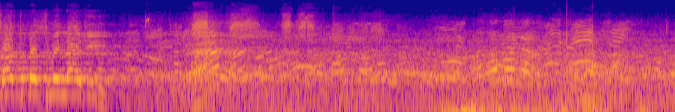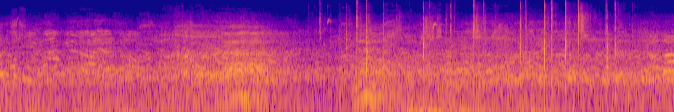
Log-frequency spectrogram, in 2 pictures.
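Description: A large crowd shouts and cheers outdoors.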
